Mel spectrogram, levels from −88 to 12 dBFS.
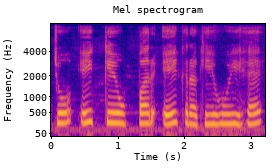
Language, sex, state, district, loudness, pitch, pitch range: Hindi, male, Madhya Pradesh, Dhar, -12 LUFS, 235 Hz, 225-245 Hz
